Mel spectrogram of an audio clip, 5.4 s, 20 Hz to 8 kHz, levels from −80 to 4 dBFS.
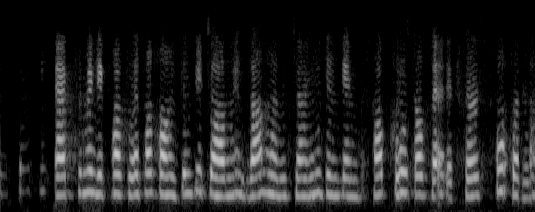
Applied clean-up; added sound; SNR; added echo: neural mask model DeepFilterNet 3.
